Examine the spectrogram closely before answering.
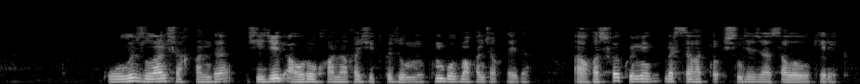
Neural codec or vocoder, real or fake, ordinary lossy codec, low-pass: none; real; MP3, 24 kbps; 7.2 kHz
